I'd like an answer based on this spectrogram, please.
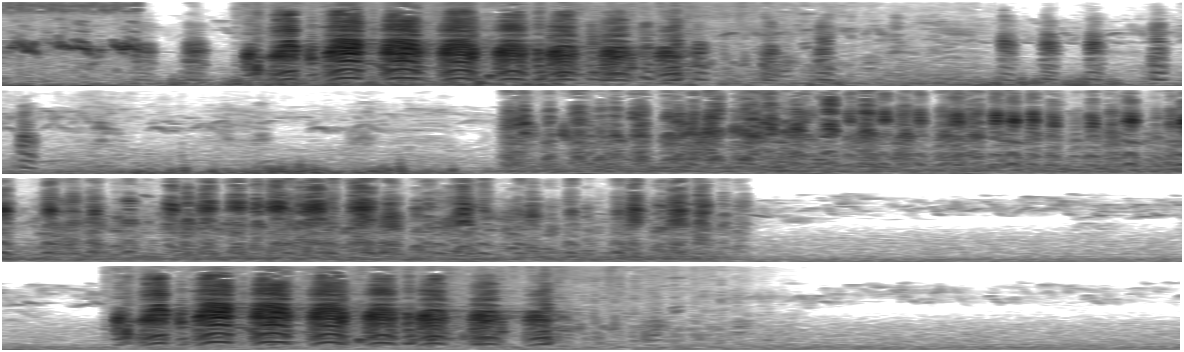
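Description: Ducks quacking in fast runs of repeated calls, in three bouts: a short one near the start, a long one in the middle and a short one near the end, with fainter quacks in between.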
